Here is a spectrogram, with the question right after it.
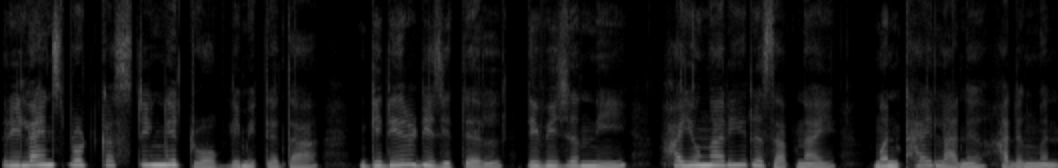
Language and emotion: Bodo, neutral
